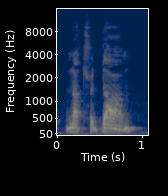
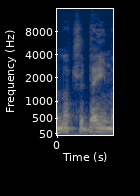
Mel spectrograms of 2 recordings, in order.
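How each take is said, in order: First: Notre Dame is said with a French-like pronunciation. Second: Notre Dame is said with an anglicized local pronunciation.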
